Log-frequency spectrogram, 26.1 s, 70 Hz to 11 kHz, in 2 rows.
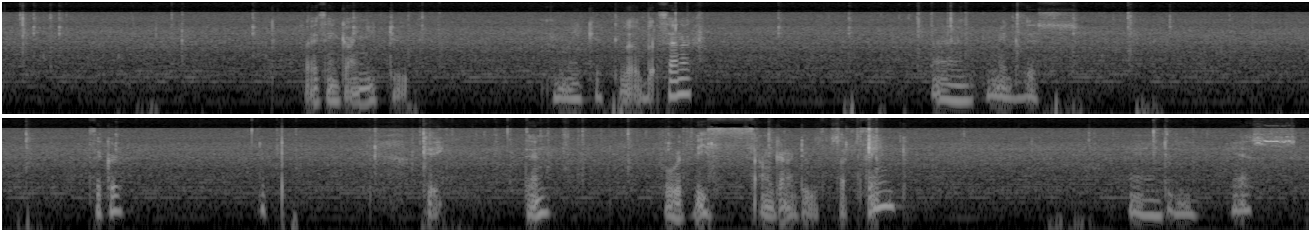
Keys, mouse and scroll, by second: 0.3-4.0 middle drag, 1.3 a, 1.7 KP_1, 3.3-4.8 right drag, 4.0 s, 4.8 middle click, 6.9 KP_1, 7.5-12.7 middle drag, 8.3 a, 9.0-10.4 drag, 9.2 Tab, 10.4-12.4 right drag, 10.7-12.4 drag, 11.1 s, 14.2-16.7 middle drag, 15.8 Tab, 16.7 KP_1, 17.0 a, 17.3 middle click, 17.8 right click, 18.0 Tab, 18.1-21.3 drag, 18.7 ctrl+Tab, 20.5 e, 21.3 middle click, 21.7 KP_3, 22.0 z, 22.7 s, 23.9 z, 24.6 e.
